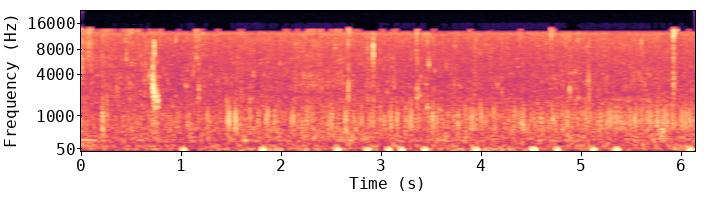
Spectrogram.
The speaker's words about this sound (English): And we're going to play the sound of a less healthy reef.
